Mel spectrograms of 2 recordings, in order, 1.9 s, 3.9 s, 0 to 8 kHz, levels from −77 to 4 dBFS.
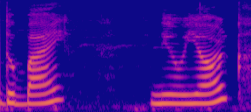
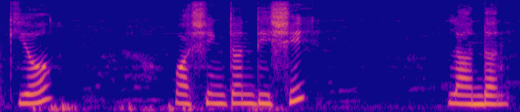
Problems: constant background noise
